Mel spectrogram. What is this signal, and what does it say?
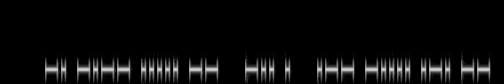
Morse code, heard as a keyed tone, about 32 wpm, 700 Hz. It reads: NY5M DE W6RM
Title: USA Callsign DE Callsign - 4 Characters - 30wpm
